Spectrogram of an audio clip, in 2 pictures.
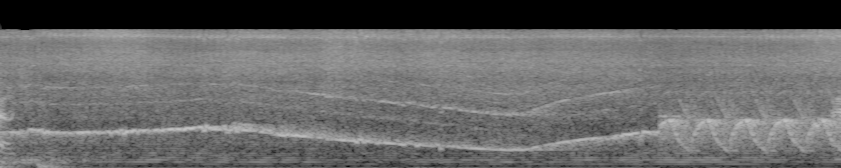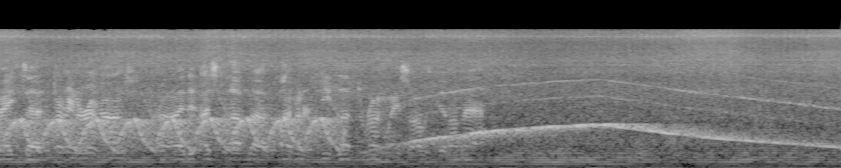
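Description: Twin propeller engines hum, their pitch falling and rising.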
